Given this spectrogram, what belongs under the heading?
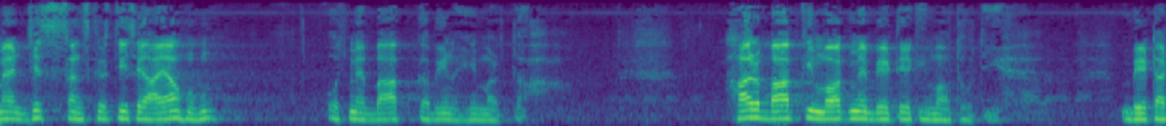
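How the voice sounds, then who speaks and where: Flat, monotone intonation from a man, with noticeable background noise behind. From India. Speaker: poet. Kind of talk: poet explaining his poem.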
